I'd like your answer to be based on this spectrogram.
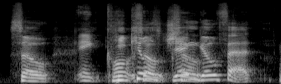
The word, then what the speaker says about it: Django: Also, Django, it's a Django. – Oh, that's right. But the D is silent.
